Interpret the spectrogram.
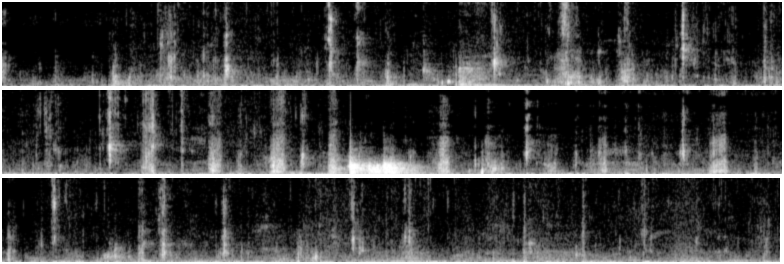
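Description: Close-miked eating of rice and curry by hand: chewing and crunching with many small sharp mouth clicks and smacks. There is one louder burst of noise just past halfway.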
